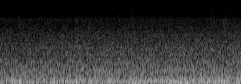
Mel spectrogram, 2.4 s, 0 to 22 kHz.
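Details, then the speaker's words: 1925 Pierce-Arrow Series 80 Opera Coupe, about 100 years old, inline six-cylinder: restarted after a touchy ignition switch cut it out, with the blinker on. Soft, even low rumble at idle, no knocks or misses, runs smooth. Normal idle. "that blinker on yet. seems to run pretty smooth."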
